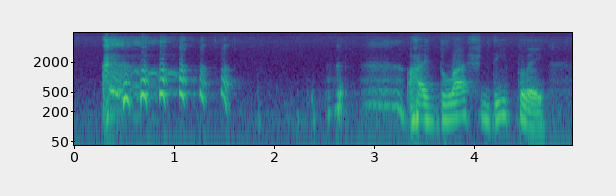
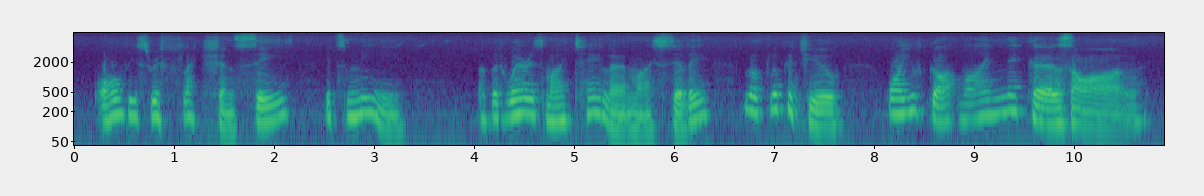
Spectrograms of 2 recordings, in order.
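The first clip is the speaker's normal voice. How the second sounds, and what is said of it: Strong English accent. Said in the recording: “This in a strong English accent.”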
